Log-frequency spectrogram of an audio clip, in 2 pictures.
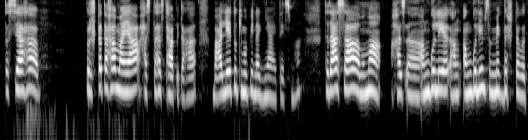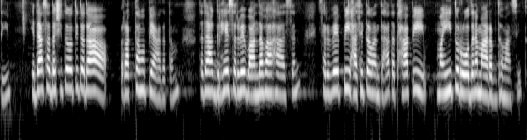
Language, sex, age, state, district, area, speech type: Sanskrit, female, 18-30, Tamil Nadu, Coimbatore, rural, spontaneous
